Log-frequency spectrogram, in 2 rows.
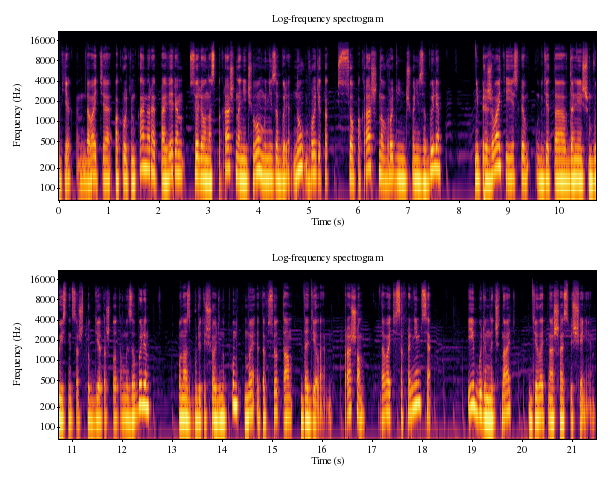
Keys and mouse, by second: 0.4-0.8 middle drag, 1.0-2.3 middle drag, 3.0-10.5 middle drag, 13.1-16.3 middle drag, 17.3 ctrl+s, 17.5 KP_0.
